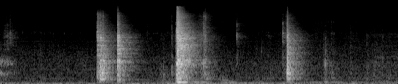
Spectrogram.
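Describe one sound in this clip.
A plastic lid clicks and knocks onto a blender jug.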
